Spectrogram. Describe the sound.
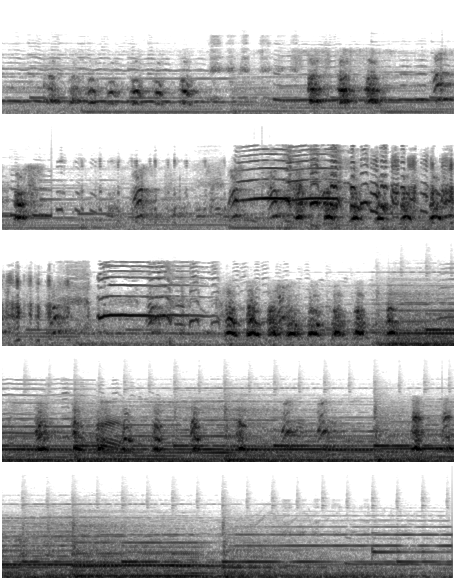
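Dogs in a village at night barking loudly and chaotically, with many overlapping barks and yelps over a musical backing that grows denser partway through.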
